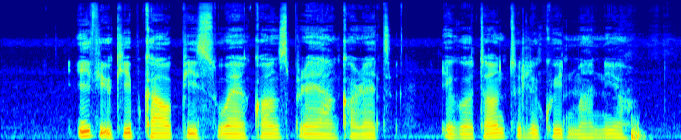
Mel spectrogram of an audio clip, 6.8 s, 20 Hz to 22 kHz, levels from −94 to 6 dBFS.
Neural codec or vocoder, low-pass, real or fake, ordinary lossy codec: none; none; real; none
